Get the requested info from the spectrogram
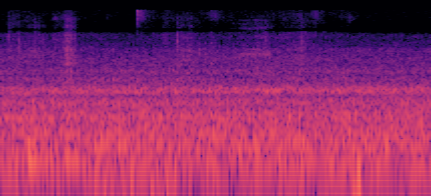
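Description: Low steady room hum and hiss, with a few faint soft ticks as a kitchen knife cuts through firm, set fudge on a plastic tray.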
